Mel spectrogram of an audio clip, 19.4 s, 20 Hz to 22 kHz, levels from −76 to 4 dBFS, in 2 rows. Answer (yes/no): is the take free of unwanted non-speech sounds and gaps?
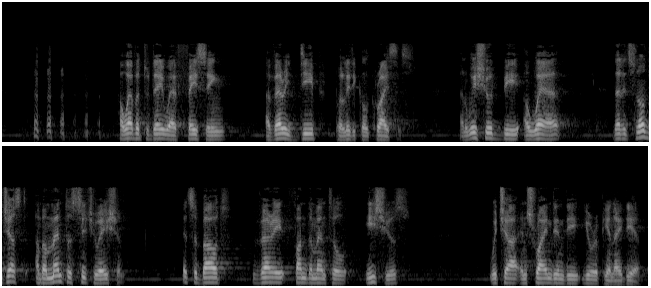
no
